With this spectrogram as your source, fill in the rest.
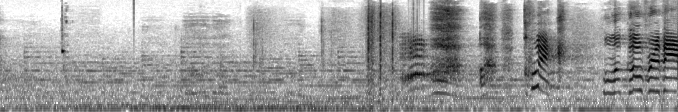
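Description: A bird in the Honkai Star Rail video game gives several bright, warbling, crow-like calls in the second half, over a busy bed of game music and ambience.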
